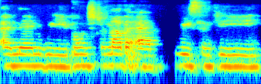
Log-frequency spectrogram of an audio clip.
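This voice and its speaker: A woman's somewhat breathy, medium-pitched voice moves along at a moderate pace. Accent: South African. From South Africa. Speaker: tech founder and sports psychologist. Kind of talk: panel discussion.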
